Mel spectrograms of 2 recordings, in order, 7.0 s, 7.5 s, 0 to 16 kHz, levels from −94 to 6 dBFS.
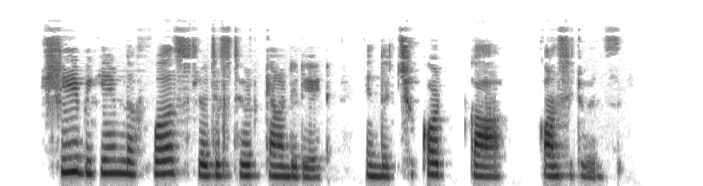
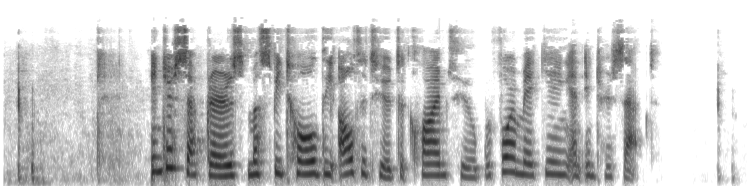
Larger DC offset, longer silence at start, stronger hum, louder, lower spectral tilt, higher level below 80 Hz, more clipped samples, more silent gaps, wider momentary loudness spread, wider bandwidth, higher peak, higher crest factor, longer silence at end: neither; first, 0.45 s vs 0.2 s; neither; about the same, -16 LUFS vs -16 LUFS; first, -4.5 dB/octave vs -2.5 dB/octave; about the same, -66 dBFS vs -62 dBFS; neither; first, 5.24-5.39 s vs none; second, 12 LU vs 21 LU; about the same, 9.4 kHz vs 10 kHz; about the same, 0 dBFS vs 0 dBFS; about the same, 16 dB vs 18 dB; about the same, 0.85 s vs 0.95 s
